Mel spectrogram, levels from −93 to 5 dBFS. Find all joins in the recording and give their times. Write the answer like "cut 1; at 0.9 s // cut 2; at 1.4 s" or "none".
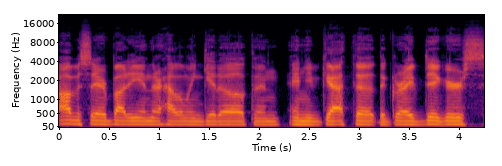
cut 1; at 2.2 s // cut 2; at 3.2 s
